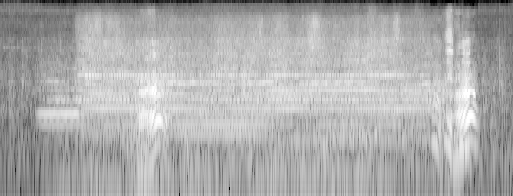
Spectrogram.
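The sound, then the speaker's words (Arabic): A passing train in a small town with no station sounds a long, loud multi-tone horn chord that holds for about five seconds. The pitch bends and wavers briefly near its start and again near its end. “كان هذا قطار الساعة الواحدة والدقيقة السادسة عشرة الذي يصل عادة في السابعة والدقيقة الثالثة عشرة”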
